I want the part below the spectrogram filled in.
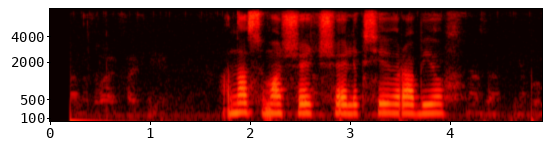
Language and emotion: Russian, neutral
